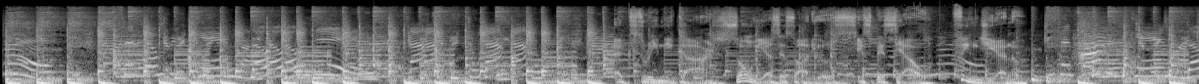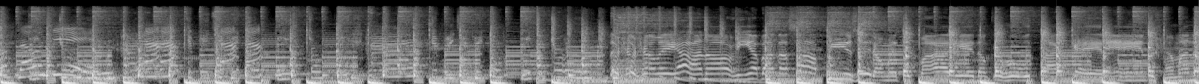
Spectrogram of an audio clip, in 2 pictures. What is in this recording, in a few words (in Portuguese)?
piseiro e sertanejo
